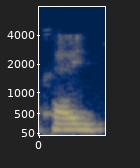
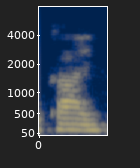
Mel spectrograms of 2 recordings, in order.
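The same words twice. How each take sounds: First: Cain said the English way, as "Kejn"; English pronunciation. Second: Cain said the Polish way, as "Kain"; Polish pronunciation. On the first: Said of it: "Anglicy czytają Cain". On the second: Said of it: "tutaj się czyta po polsku Cain". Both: Shown as a demonstration.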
